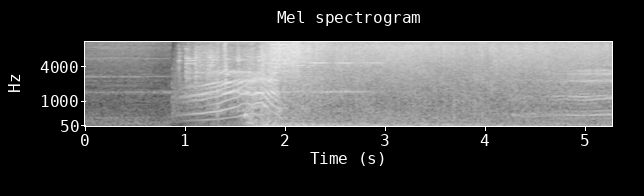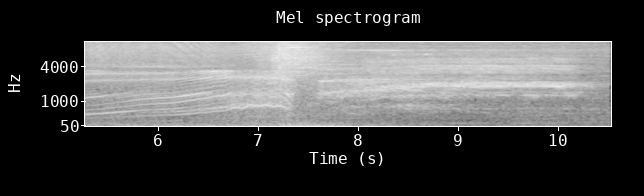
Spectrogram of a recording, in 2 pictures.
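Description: A loud burst of energy roars and crackles.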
